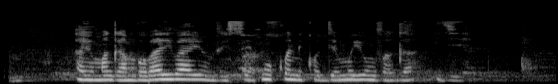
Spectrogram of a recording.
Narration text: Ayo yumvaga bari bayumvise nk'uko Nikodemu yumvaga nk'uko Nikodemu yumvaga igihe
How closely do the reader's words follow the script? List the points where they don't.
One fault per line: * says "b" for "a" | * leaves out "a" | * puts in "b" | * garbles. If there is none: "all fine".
* says "magambo" for "yumvaga"
* leaves out "nk'uko Nikodemu yumvaga"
